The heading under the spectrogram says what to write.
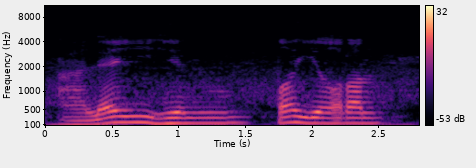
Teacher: cara membacanya adalah jelas berbunyi M tanpa dengung tanpa juga dipantulkan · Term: izhar syafawi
